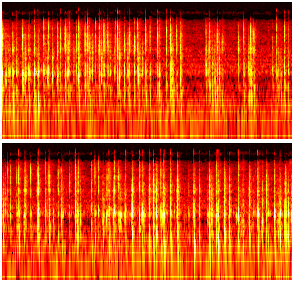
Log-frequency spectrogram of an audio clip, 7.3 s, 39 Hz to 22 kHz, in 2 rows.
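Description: A flat, hollow, printed cardboard box for an Intex inflatable lounge stands upright on a table and is tapped and rubbed with long nails and fingertips. Quick, dry, papery clicks and taps come in busy bursts with a hollow tone around 855 Hz. A brief, quieter rubbing stretch sits in the middle, and each tap dies away almost instantly.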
